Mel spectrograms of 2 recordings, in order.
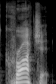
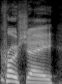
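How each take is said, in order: First: It is not said like the knitting word. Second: It is said like the knitting word. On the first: The speaker calls it wrong. "I purposely mispronounced it" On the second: The speaker calls it right. "that's why it's crochet, like knitting"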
